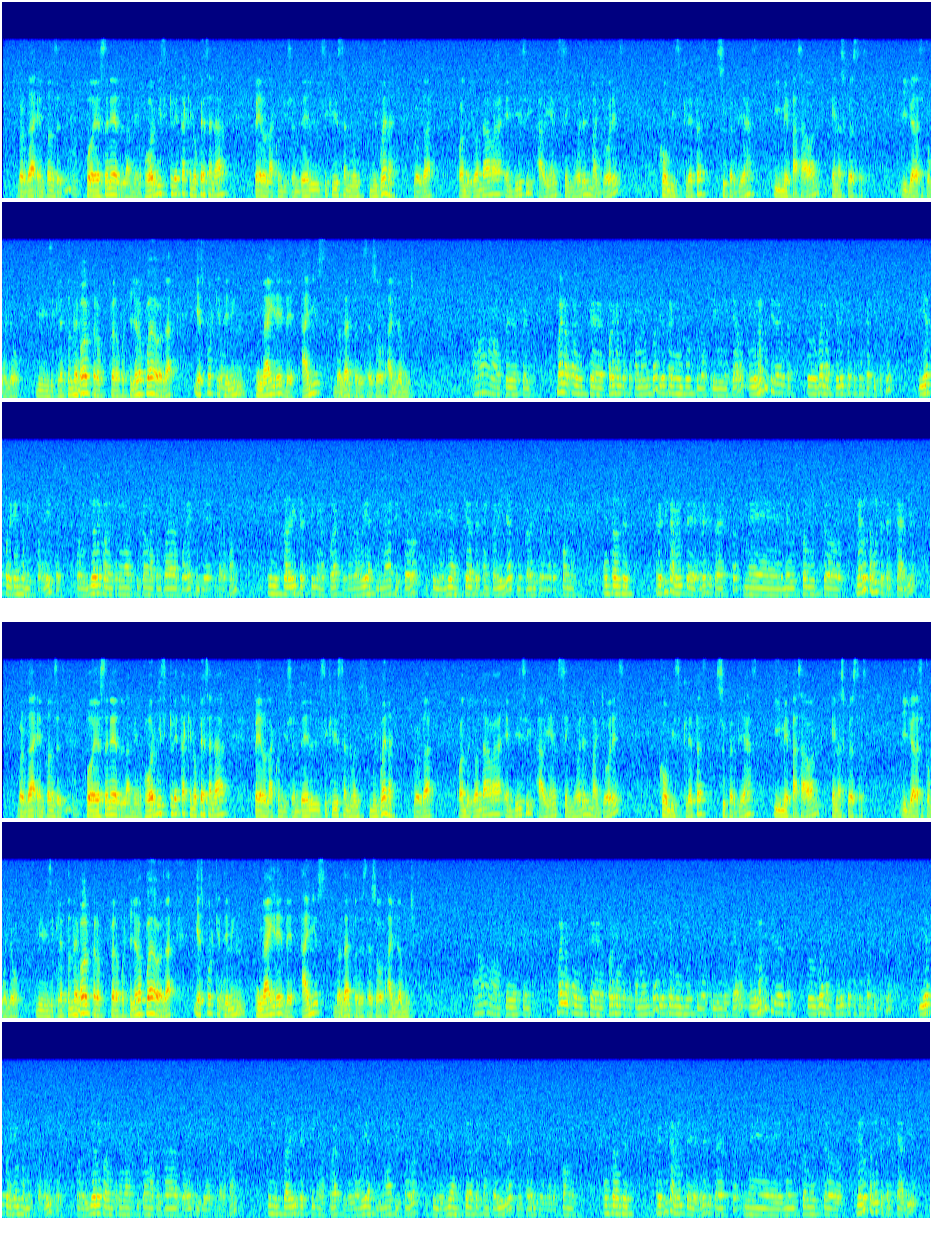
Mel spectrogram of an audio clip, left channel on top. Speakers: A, on the right; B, on the left.
A: ¿verdad? Entonces,
B: Mm.
A: puedes tener la mejor bicicleta que no pesa nada, pero la condición del ciclista no es muy buena, ¿verdad? Cuando yo andaba en bici, habían señores mayores con bicicletas súper viejas y me pasaban en las cuestas. Y yo era así como yo, mi bicicleta es mejor, pero, pero porque yo no puedo, ¿verdad? Y es porque
B: sí.
A: tienen un aire de años, ¿verdad? Entonces eso ayuda mucho.
B: Ah, ok, ok. Bueno, es que, por ejemplo, te comento, yo tengo un músculo privilegiado, y no sé si debe ser tú, bueno, si ubicas es un cachito tú, y es, por ejemplo, mis cuádriceps. Por, yo dejo de entrenar quizá una temporada por X y esa razón, y mis cuádriceps siguen fuertes, o sea, voy al gimnasio y todo, y siguen bien. Quiero hacer sentadillas, mis cuádriceps me responden. Entonces, precisamente gracias a esto, me, me gustó mucho, me gusta mucho hacer cardio.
